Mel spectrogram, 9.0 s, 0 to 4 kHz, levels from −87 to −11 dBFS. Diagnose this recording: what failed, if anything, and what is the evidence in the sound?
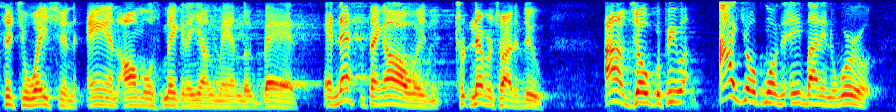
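What failed is in call processing: a feedback echo between two devices, running from 1.72 to 4.72 s. The speech keeps coming back round roughly every tenth of a second, each pass thinner and more ringing, with the loudest repeats at about 15 dB under the direct speech. Two devices in the same room share the call, one mic picks up the other's speaker, and neither echo canceller touches sound it didn't play itself. The band stopping at 4 kHz is just the narrowband G.711 call path.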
